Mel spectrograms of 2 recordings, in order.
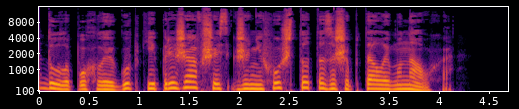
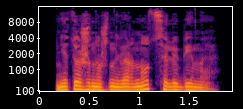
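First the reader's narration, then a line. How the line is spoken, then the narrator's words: Said tenderly. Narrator (Russian): произнес ласково Тьес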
